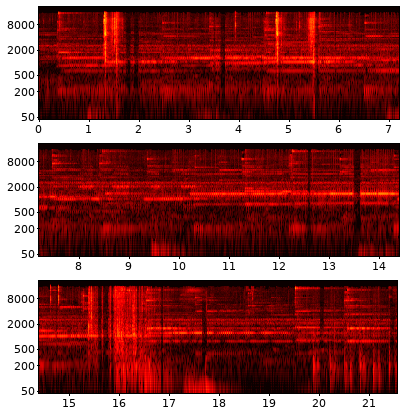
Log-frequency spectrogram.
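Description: Soft, tuneful game music plays steadily.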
